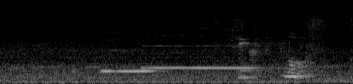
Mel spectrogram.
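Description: An elevator chime rings on arrival at a floor.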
